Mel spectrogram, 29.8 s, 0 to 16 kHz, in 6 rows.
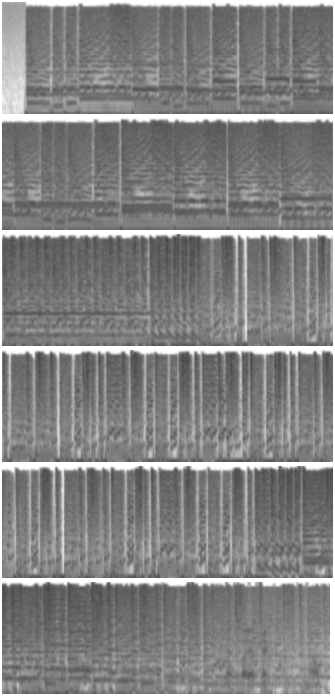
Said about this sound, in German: Spielen wir da ein. Wir ja, spielen jetzt hier mal spielen. kurz einen ein Track von dir ein, den du auf C64 gemacht hast.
